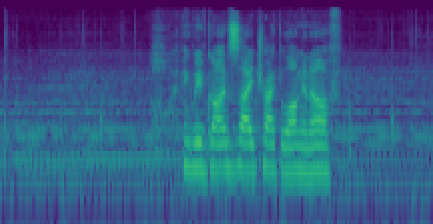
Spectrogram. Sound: sigh

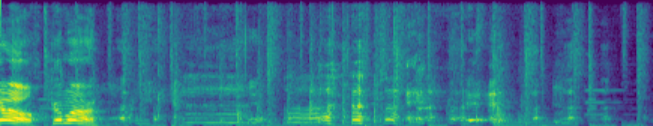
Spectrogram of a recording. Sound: tap dancing; laughter

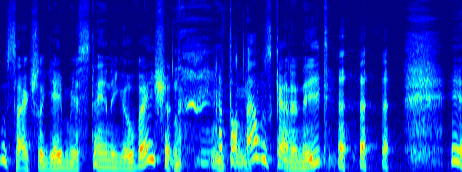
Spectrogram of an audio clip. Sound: he laughs

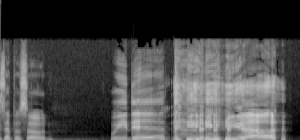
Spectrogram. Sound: laugh

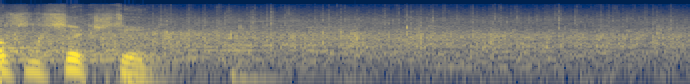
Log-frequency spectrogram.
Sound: applause

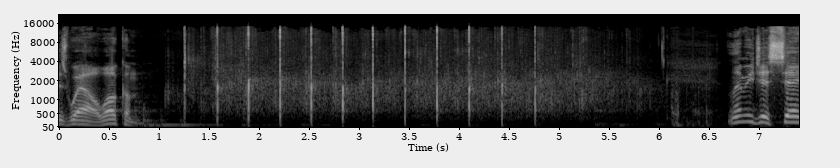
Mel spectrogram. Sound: applause

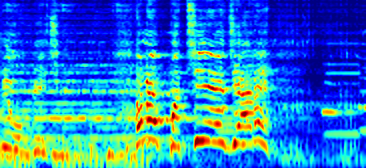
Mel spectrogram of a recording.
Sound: snorring

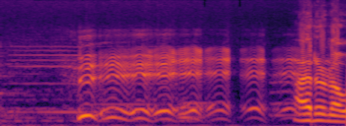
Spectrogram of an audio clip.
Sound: sun laughing mischievously

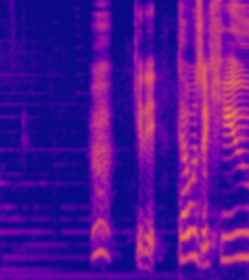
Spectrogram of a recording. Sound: gasps

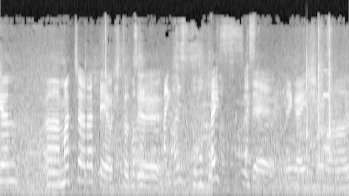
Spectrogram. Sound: speaking Japanese

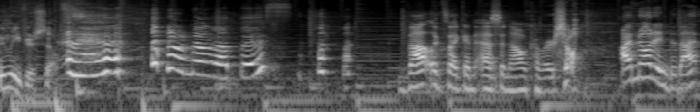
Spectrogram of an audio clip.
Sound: laughs

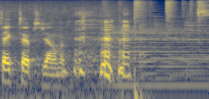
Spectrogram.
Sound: laughs

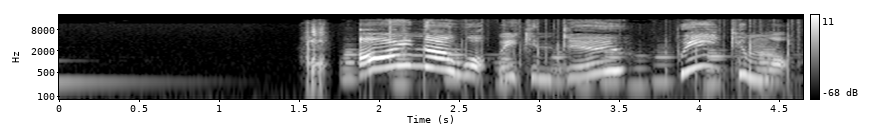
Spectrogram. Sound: snorts

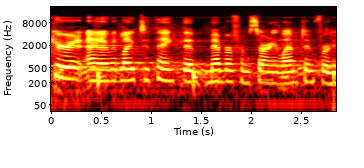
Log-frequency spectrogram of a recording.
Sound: applause

